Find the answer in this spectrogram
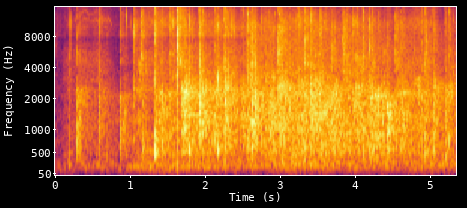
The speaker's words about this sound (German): Aber der Applaus galt nicht dir, sondern ihm.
